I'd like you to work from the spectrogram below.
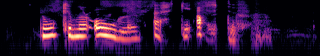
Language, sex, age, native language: Icelandic, male, 8, Icelandic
